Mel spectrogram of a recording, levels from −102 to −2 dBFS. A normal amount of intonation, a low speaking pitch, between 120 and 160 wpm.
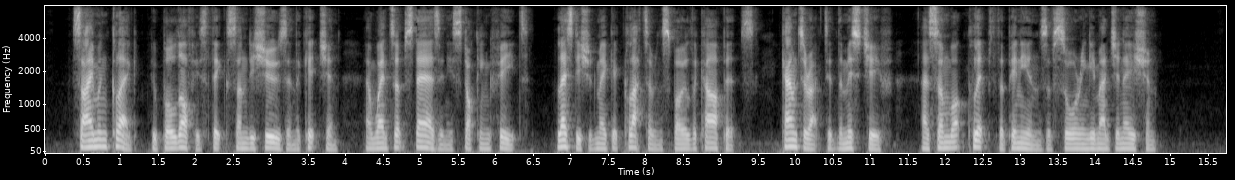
Yes: average, 3.5 semitones; low, 105 Hz; average, 155 wpm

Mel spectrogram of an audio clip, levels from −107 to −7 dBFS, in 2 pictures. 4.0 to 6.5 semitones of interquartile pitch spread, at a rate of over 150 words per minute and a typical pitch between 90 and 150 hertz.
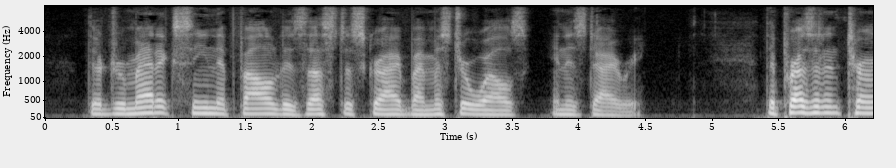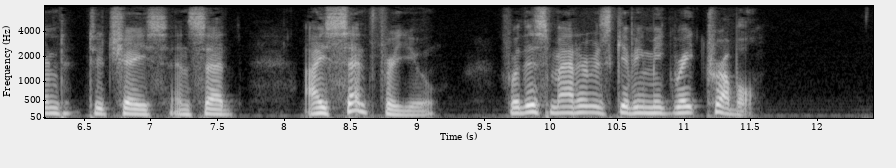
Yes: average, 4.3 semitones; average, 160 wpm; low, 135 Hz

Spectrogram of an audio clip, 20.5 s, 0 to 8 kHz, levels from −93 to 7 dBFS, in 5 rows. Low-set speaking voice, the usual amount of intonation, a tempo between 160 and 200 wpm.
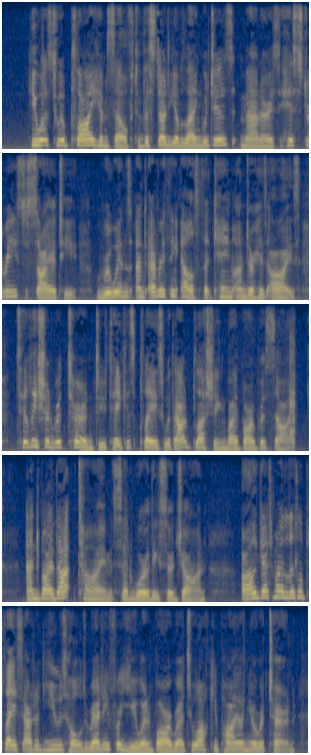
No: high, 220 Hz; average, 4.7 semitones; average, 180 wpm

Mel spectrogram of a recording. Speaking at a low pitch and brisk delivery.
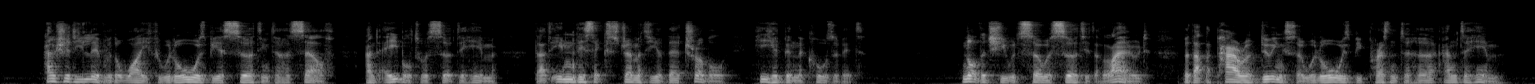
Yes: very low, 95 Hz; fast, 225 wpm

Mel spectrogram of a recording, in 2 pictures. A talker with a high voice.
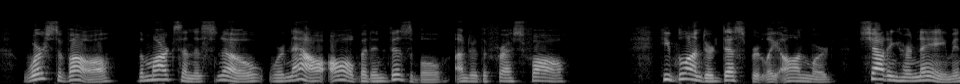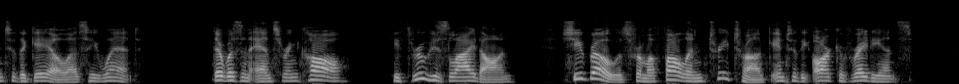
No: medium, 160 Hz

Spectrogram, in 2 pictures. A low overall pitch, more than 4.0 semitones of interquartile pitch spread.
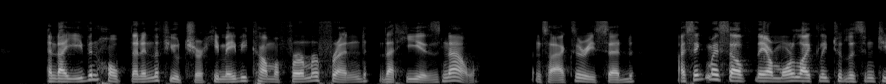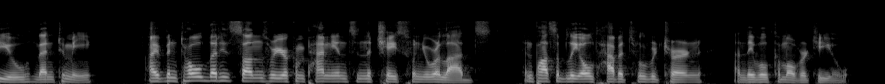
Yes: low, 130 Hz; average, 4.7 semitones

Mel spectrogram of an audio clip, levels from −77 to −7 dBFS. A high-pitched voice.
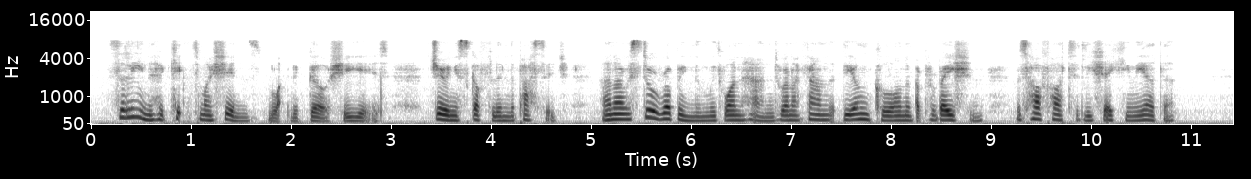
No: medium, 170 Hz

